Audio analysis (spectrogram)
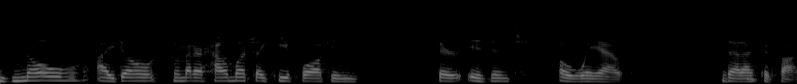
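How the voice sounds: In a shaky, put-on character voice at a low-to-middle pitch, the speaker goes at a fairly slow pace with long, frequent pauses.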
